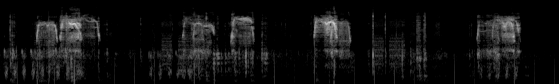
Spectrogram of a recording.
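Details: Ural owl adults and growing owlets in a nest box, recorded inside the box during three weeks of May 2020; loud breathy hisses with a buzzy undertone, about every second, some doubled, with soft scratching.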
